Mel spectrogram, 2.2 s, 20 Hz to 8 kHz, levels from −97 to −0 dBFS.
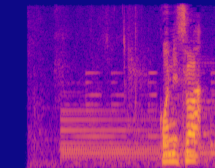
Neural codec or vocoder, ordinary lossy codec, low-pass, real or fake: none; none; 7.2 kHz; real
